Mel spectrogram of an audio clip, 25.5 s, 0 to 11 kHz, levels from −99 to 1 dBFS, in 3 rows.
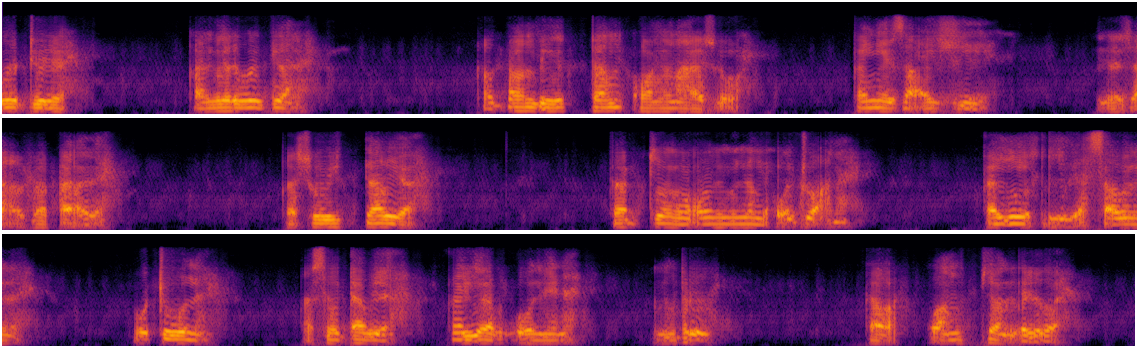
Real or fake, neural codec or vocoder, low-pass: fake; codec, 16 kHz, 1 kbps, FreqCodec, smaller model; 7.2 kHz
